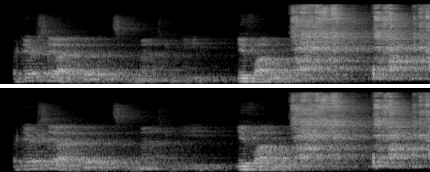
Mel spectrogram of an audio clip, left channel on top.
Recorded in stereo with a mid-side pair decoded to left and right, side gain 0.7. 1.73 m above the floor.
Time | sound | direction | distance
0.1 | a man speaking | 5° left | 2.5 m
2.9 | writing | 5° right | 2 m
